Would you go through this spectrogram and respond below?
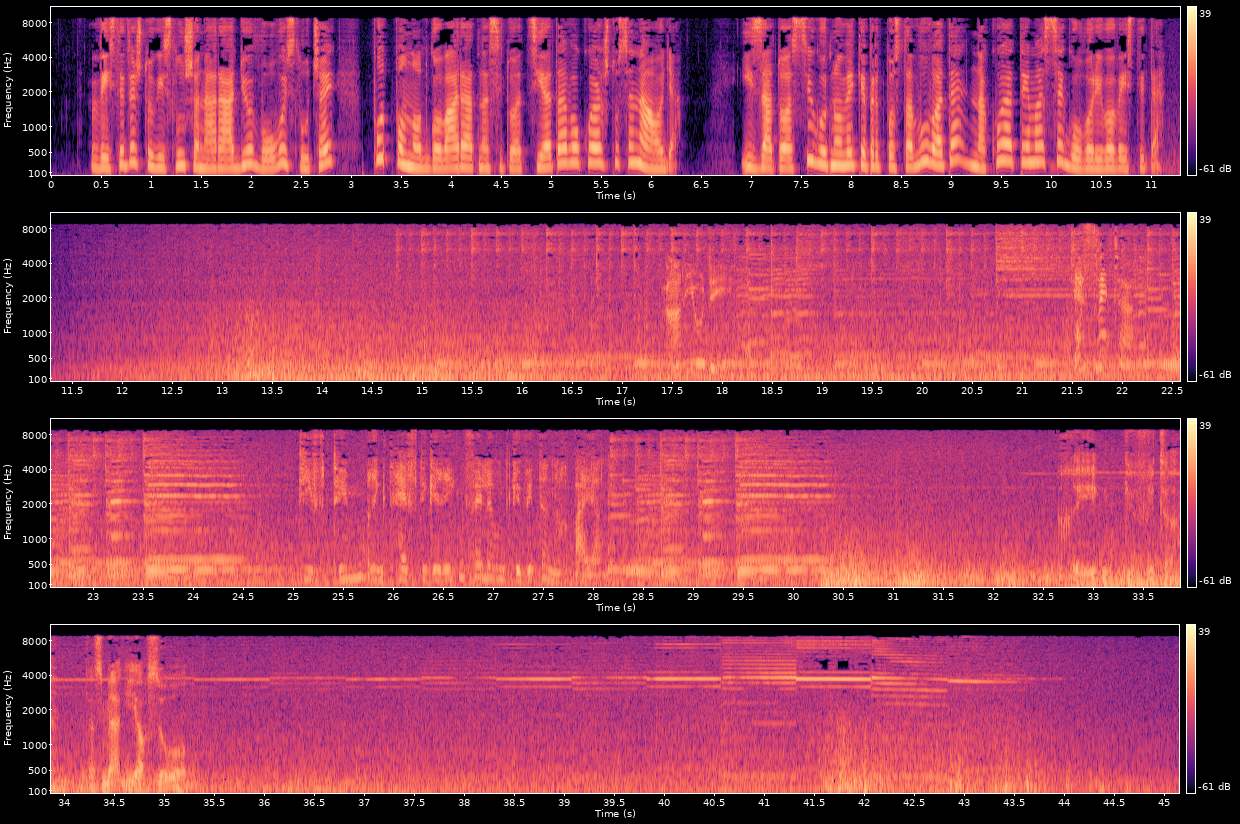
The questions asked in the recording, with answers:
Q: И затоа сигурно веќе предпоставувате на која тема се говори во вестите.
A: Темата на вестите беше времето.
